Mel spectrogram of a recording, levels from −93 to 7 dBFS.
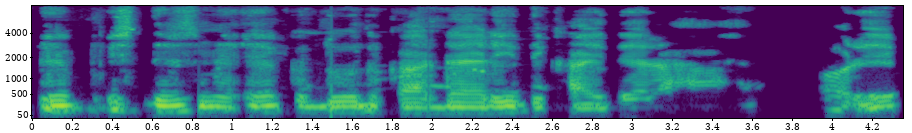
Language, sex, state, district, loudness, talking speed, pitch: Hindi, male, Bihar, Darbhanga, -19 LUFS, 205 wpm, 115 Hz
